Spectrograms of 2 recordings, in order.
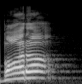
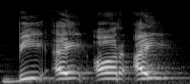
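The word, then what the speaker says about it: ברא: When you create something, and the Hebrew word for creation, it's called bara, B-A-R-A, bara, and it means to make something from nothing.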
